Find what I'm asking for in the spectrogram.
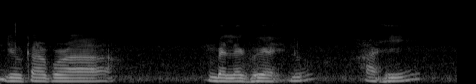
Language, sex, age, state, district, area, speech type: Assamese, male, 60+, Assam, Nagaon, rural, spontaneous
